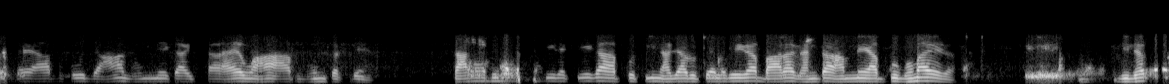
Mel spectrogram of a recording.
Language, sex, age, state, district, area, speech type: Hindi, male, 45-60, Bihar, Muzaffarpur, rural, conversation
